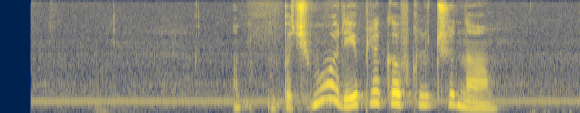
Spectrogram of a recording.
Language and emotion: Russian, neutral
